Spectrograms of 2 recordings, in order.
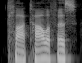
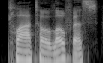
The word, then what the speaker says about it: Tlatolophus: But the hard part is spelled starting with a TL, and it's based on Nahuatl, which is, as best I can pronounce the language, that we usually pronounce Nahuatl.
